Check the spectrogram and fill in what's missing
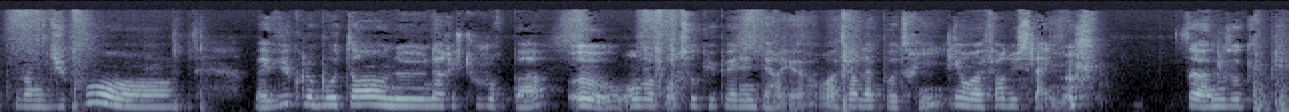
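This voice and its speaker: A woman's voice: mid-range voice, a little hiss or hum. A young woman chatting casually as a vlogger, showing gifts with many fillers and restarts. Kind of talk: casual show-and-tell chat.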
